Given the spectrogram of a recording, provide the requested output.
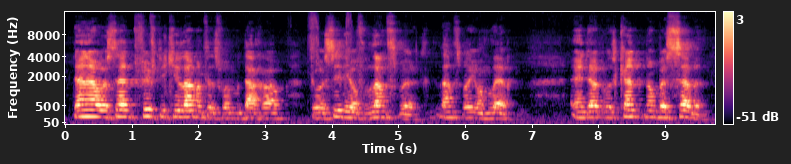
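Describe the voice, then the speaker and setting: Over noticeable background noise, a man speaks at a fairly slow pace and a fairly high pitch, with fairly even intonation. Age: 80s+. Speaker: Holocaust survivor. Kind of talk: public talk recounting personal history.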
